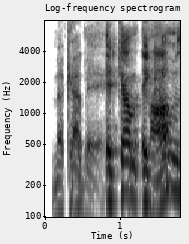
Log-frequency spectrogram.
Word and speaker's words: Macabre: Which I've been told is the correct way to say it, because the first time I said that, I think I said macabre, and I got a lot of made fun of. Wrong in every way, yeah.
